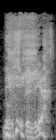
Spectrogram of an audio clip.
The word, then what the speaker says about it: Los Feliz: People will correct you if you say Los Feliz. – Yeah. Although that's the correct pronunciation for Spanish. Los Feliz.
